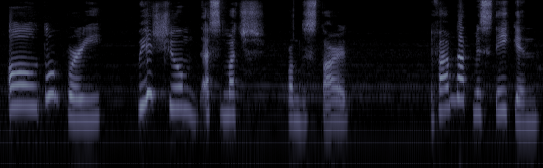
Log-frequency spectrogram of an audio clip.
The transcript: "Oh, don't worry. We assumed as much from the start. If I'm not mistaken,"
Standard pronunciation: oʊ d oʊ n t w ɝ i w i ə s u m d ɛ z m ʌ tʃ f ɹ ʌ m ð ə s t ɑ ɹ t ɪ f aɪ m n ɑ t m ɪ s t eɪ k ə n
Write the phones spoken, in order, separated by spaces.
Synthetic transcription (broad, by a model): oʊ d oʊ n t w ɝ i w i ə s u m d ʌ s m ʌ tʃ f ɹ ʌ m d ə s t ɑ ɹ t ɪ f aɪ m n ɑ t m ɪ s t eɪ k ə n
